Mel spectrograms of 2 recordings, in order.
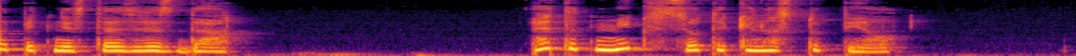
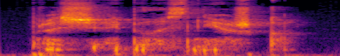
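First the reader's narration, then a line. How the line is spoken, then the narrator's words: Whisper. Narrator (Russian): прошептала Листвичка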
